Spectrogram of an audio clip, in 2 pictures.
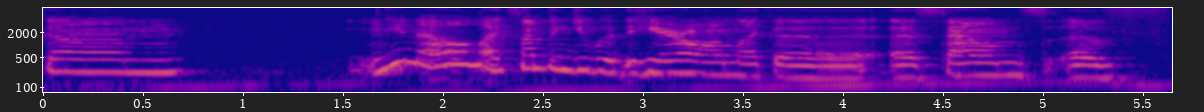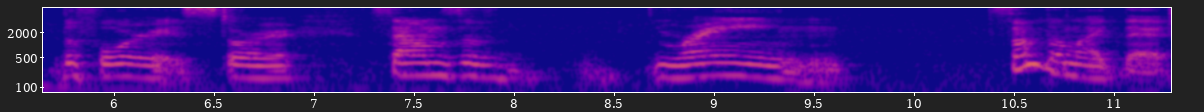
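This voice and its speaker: Chatty woman thinking out loud. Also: on the low side, big pitch swings, slow pace, creaky. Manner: thinks out loud, chatty, self-interrupting, laughs at herself. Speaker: podcast host. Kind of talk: casual rambling monologue.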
